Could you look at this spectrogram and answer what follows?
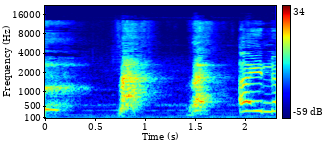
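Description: A dog barks three times at a steady pace, close and loud, each bark short and sharp, with quiet gaps between them.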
